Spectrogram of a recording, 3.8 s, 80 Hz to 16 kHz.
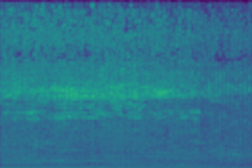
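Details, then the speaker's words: John Deere 6200 portable generator, stored four years with old fuel varnishing the carburetor, after replacing the carburetor with new gaskets: steady, even speed with a constant buzz, no misses or surging; normal running. "Oh, that sounds an absolute ton better, boys. Job done. Sounds amazing."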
